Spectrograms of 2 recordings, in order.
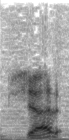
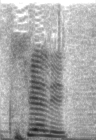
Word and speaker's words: XyaLe: y es attaché, c'est Xial ou Xialé qu'on dit? C'est Xialé. Donc en fait, D'accord, ça se d'accord. prononce K-A-L. Donc Xialé. Et à la fin, c'est un E.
